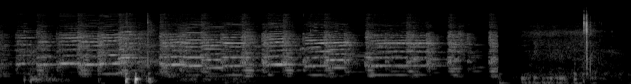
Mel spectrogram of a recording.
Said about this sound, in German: da hat doch eben mein Handy geklingelt. Anfängerfehler.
